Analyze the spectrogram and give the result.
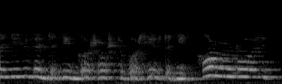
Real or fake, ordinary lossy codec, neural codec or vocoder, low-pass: real; none; none; 7.2 kHz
